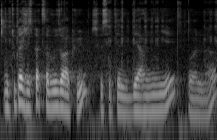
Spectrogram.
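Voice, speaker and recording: A quiet, somewhat breathy man's voice, fairly low in pitch with a dark, mellow tone, ordinary pitch variation, and a fairly slow pace. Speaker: scratch-card YouTuber. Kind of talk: casual vlog commentary. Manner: hesitant.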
